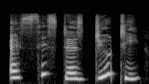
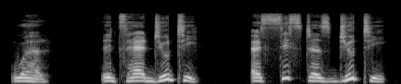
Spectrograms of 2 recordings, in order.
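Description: First: Put-on high-pitched young woman's voice; Mercy, answering back. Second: Lightly voiced man near the narrator's pitch; older man, dismissive. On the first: Mistress throwing her lover's words back, high young woman's voice. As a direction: echo him in a much higher voice. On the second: Man dismissing what the sister did, lightly voiced older lover. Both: A narrator's reading.

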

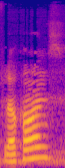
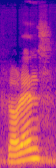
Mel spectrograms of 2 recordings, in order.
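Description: First: "Florence" said the French way; French-style "Florence" with a nasal ending; French pronunciation. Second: "Florence" said the English way; corrected to an English-style "Florence"; English pronunciation. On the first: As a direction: say "Florence" as flo-RAHNS, with French nasal vowel. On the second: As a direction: say "Florence" as FLOR-ence, with English r. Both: Shown as a demonstration. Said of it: "Sorry, Florence".

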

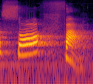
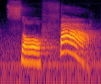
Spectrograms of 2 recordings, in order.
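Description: First: Said in the usual way. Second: "Sofá" with a long, forceful "fá"; stress on FÁ. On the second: Shown as a demonstration. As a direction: lean hard on the last syllable of "Sofá". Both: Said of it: "a gente pronuncia com mais força".

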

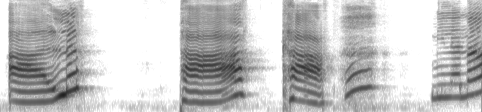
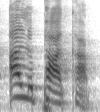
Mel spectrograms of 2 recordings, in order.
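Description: First: "Alpaka" as "al", "pa", "ka" with long pauses; "Alpaka" broken syllable by syllable; split into syllables. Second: Said in the usual way. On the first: Shown as a demonstration. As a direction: count out "Alpaka" in three separate beats.

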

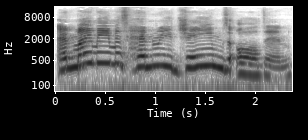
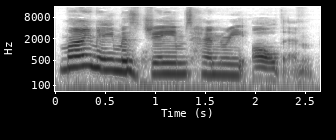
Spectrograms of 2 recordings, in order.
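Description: First: High, proud-sounding exclamation; excited cry. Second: Slow, measured introduction; measured reply. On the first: Henry chiming in after his grandfather, excited cry. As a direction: call out the name, pitched high. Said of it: "cried Henry". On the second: Grandfather introducing himself to Violet, slow and measured. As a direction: state the name unhurriedly. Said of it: "replied her grandfather". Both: A narrator's reading.

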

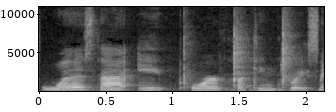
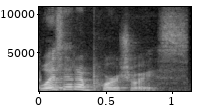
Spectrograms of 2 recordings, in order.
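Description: First: Poor fucking choice dragged out softly; softer and slower, musing on her own mistake; slow, soft rhetorical question. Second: Said in the usual way. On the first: Shown as a demonstration. To her viewers, asking about her choice, slow and soft. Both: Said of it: "Maybe, maybe".

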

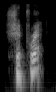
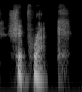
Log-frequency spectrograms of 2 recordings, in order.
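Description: First: Shipwreck said with a rising tune. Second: Shipwreck repeated much softer, falling. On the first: Neptune listing wrecks, rising Shipwreck. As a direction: lift the end of Shipwreck. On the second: Neptune echoing the wreck, soft falling shipwreck. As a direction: drop shipwreck down to a murmur. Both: Acted. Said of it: "in the voice of Neptune".

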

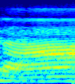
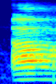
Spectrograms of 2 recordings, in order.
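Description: First: Said in the usual way. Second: Short, sharp "আ" with a hard attack; "আ" as a tight, forceful glottal burst; hard, sharp hamza. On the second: Shown as a demonstration. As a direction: hit "আ" hard and cut it short. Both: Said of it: "এটা হলো শক্ত, তীক্ষ্ণ".

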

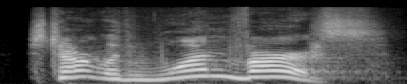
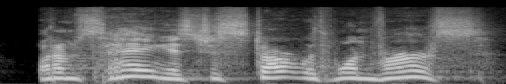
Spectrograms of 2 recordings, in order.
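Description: First: Slow emphatic repeat. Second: Said in the usual way. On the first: Shown as a demonstration. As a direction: Start with one verse said slowly, word by word.

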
